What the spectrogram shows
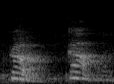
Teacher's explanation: Какой тон? Высокий. Произносим горлом. Идет вверх.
